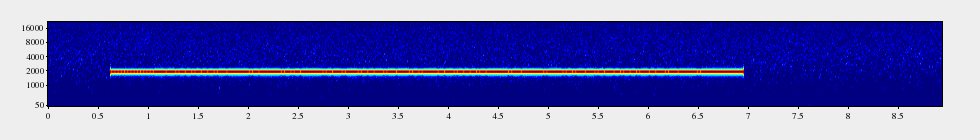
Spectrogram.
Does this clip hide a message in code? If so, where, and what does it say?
Yes: PSK31 (31.25 baud) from 0.6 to 7.0 s, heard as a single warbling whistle, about 1950 Hz.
